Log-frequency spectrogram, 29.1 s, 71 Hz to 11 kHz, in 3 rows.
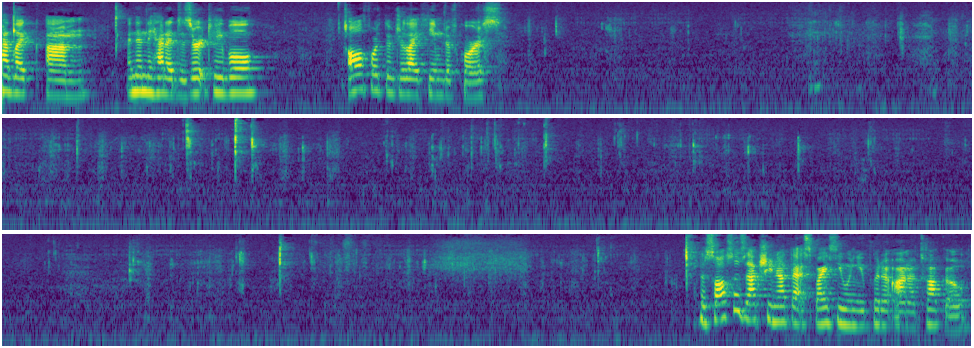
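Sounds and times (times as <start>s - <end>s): person chewing food: 5.1s - 26.4s
sharp crunchy snaps: 5.3s - 18.5s, 20.6s - 23.8s.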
